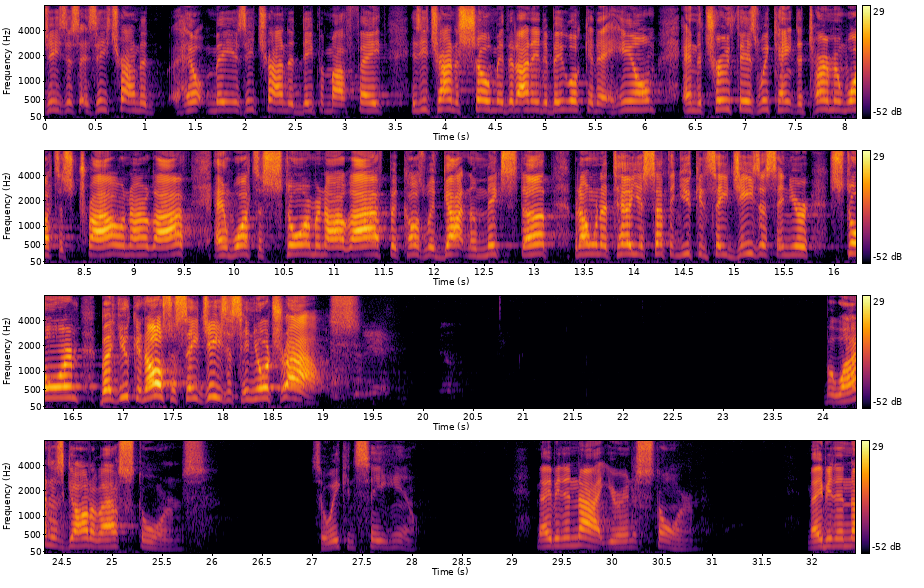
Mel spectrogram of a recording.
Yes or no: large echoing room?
yes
